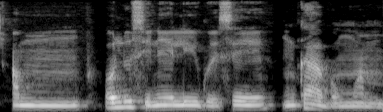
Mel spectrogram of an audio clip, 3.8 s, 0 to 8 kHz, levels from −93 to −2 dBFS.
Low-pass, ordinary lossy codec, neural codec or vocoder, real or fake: none; none; none; real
